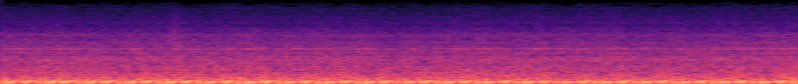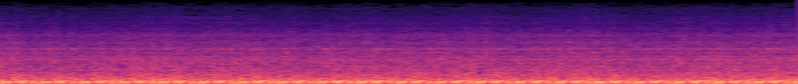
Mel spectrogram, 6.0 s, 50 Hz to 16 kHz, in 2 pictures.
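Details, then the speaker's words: 2018 Ford Mustang GT 5.0 Coyote V8 at idle, tick returned in the last two weeks: steady fast even metallic tick about three per second with light rattle underneath; known BBQ/typewriter tick, source undetermined, not from direct injection per owner. "it's this noise has been around since like the 2011 that Gen one coyote but the whole thing with this is that the 2018 not only does it tick it also rattles so I do have both I have to take and I have the rattle and there isn't no solution for it"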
